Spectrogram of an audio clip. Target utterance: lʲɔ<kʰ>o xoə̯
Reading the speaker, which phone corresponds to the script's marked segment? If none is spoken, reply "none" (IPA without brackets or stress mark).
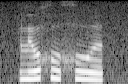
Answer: x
